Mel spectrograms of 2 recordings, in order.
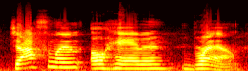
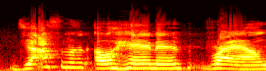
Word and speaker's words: Joselyn O'Hannon-Brown: We're back, and we are talking with Joselyn O'Hannon-Brown. Yes, I said it right this time, because in the beginning I said it wrong. Joselyn O'Hannon-Brown.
